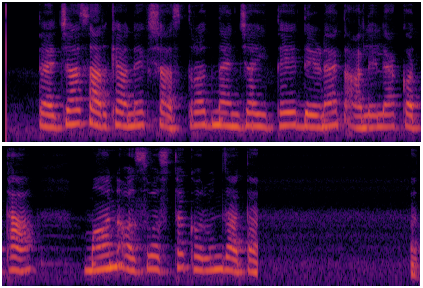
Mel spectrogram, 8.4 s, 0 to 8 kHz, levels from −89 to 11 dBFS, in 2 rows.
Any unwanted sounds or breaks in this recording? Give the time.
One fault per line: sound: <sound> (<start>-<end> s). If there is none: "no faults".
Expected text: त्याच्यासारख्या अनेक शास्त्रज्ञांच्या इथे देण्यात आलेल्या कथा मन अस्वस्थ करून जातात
no faults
